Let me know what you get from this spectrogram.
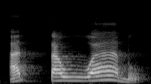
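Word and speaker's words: التواب: Contoh lagi adalah alif lam bertemu huruf ta. At-tawwabu.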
